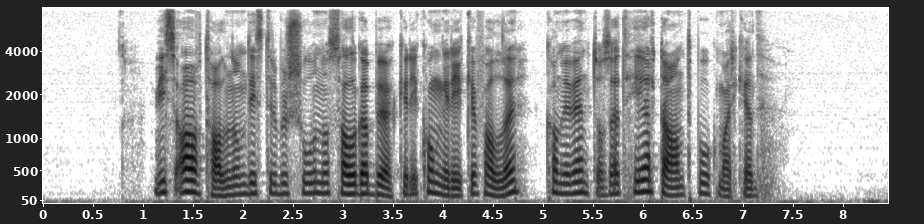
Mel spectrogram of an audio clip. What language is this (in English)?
Norwegian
